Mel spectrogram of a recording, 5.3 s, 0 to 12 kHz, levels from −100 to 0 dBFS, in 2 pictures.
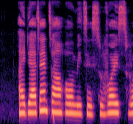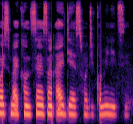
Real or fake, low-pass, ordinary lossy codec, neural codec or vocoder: real; none; none; none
